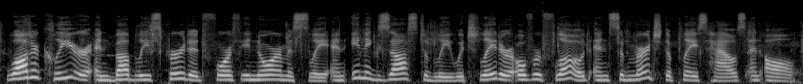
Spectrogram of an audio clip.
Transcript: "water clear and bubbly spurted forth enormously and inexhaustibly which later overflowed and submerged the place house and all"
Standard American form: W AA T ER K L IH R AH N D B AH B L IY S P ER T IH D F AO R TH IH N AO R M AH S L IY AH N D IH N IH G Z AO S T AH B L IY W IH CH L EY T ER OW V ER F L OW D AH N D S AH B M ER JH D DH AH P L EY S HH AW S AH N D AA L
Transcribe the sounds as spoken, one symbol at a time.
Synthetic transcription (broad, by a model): W AA T ER K L IH R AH N B AH B L IY S P ER T IH D F AO R TH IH N AO R M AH S L IY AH N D IH N IH G Z AO S T AH B L IY W IH CH L EY T ER OW V ER F L OW D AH N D S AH B M ER JH DH AH P L EY S HH AW S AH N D AA L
